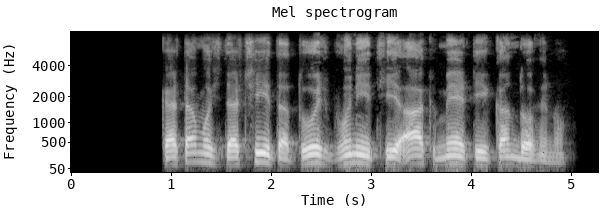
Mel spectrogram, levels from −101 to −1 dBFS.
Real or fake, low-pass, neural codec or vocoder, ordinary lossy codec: real; 7.2 kHz; none; Opus, 24 kbps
